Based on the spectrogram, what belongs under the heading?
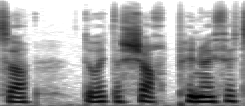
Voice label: "siop", Welsh

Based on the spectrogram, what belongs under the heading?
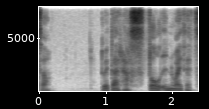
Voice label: "rhastl", Welsh

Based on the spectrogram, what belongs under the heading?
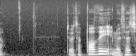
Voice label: "boddi", Welsh

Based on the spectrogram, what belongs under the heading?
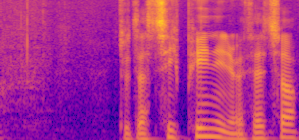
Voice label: "tipyn", Welsh

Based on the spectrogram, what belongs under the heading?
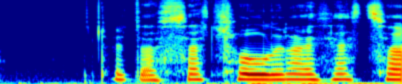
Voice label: "setl", Welsh

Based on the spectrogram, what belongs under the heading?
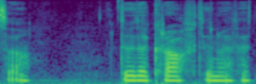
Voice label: "crofft", Welsh

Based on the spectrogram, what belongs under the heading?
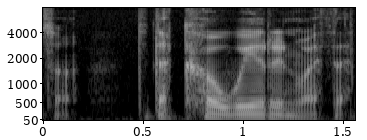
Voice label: "cywir", Welsh

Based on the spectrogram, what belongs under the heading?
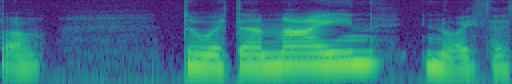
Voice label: "nain", Welsh

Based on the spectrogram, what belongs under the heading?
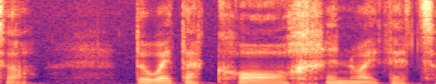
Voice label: "coch", Welsh

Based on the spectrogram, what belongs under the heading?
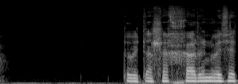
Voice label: "llachar", Welsh

